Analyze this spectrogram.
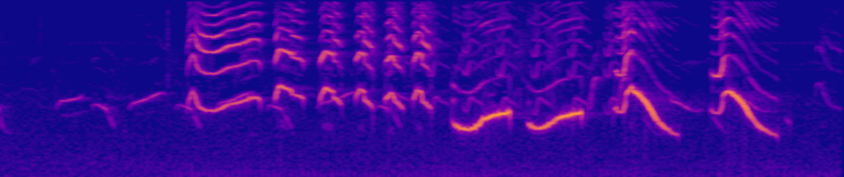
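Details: A black-throated laughingthrush sings against wild laughingthrushes in the morning, meant to spur caged birds to sing: soft opening notes, then loud rapid chopped whistles and several long ringing slurred notes rising and falling.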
